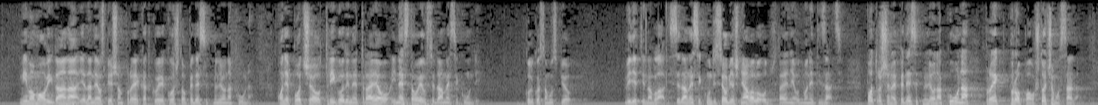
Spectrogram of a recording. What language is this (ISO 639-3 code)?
hrv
